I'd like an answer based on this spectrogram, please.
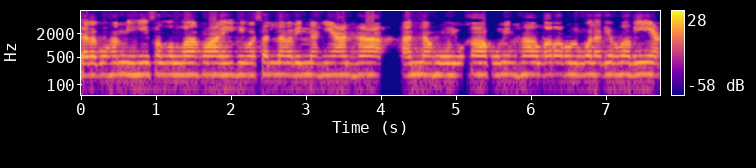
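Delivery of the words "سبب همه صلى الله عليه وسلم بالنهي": plain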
